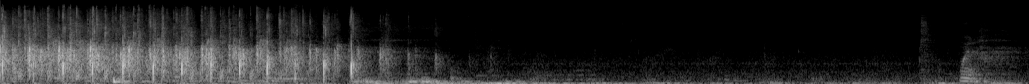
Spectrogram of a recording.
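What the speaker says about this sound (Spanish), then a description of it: "Un aplauso, por favor, para el señor William." Audience at a book launch breaks into lively applause, a dense burst of claps lasting a few seconds before tapering off into quiet room murmur, with a voice starting to speak at the end.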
